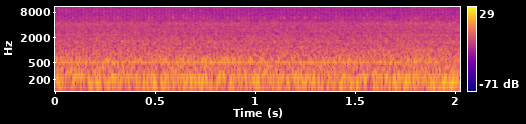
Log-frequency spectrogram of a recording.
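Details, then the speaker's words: 2003 GE 12,400 BTU Samsung-made air conditioner after cleaning, condenser fins straightened, running continuously at about 11.3 A and 1,259 W: steady hum and airy fan rush with no knocks or cycling; blowing cold and running normally. "It's been running the whole time. We've gotten up to about 11.3 amps and 1,259 watts. And it's blowing nice and cold. Working just fine."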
